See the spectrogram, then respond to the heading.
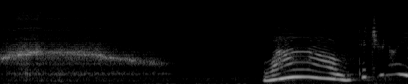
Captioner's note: makes air whooshing sound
